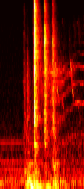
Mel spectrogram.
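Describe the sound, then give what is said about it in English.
A door opens with a quick series of rattling clunks from the latch and frame, ending in a short, thin squeak. It's moderately loud, with no one talking. “Thatcher did look back up, walk over to the door.”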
